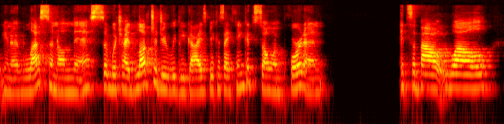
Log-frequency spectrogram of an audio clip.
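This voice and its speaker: A young woman from Australia with a mixed Australian and American accent, chatting upbeat with viewers on her live stream, full of fillers and restarts. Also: medium pitch.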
